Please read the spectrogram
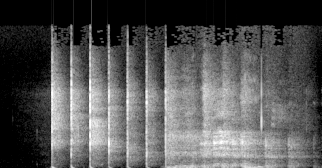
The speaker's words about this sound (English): Just so audience members know, I was doing the cards, not anything else. I thought you were clapping for yourself. No, you know when you walk by the strip and they hit the cards for the ladies? In their hands?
